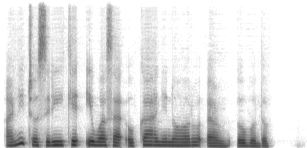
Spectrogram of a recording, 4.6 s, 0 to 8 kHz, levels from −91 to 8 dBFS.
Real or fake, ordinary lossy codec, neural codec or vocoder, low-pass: fake; none; codec, 16 kHz, 0.3 kbps, FocalCodec; none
